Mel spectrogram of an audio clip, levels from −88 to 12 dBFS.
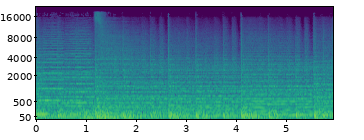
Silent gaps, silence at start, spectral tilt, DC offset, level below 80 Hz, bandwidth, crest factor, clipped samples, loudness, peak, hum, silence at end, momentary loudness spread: none; 0 s; -6 dB/octave; under 0.1%; -20 dBFS; 19 kHz; 14 dB; under 0.1%; -17 LUFS; -2 dBFS; none; 0 s; 4 LU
